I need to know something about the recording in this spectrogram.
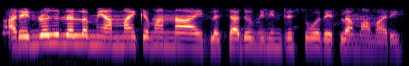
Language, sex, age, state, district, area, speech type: Telugu, female, 18-30, Telangana, Hyderabad, urban, conversation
